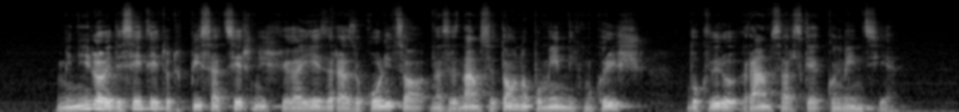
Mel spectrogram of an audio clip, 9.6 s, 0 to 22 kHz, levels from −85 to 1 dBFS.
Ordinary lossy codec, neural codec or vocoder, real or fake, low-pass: none; none; real; 19.8 kHz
